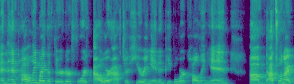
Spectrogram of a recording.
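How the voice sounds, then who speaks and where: A woman talks fairly quickly in a normal speaking voice with a Canadian accent. Her pitch sits in the medium range with ordinary variation. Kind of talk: podcast interview.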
